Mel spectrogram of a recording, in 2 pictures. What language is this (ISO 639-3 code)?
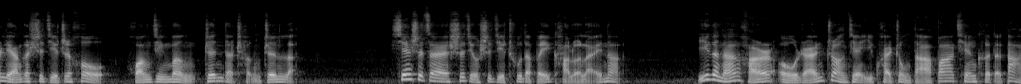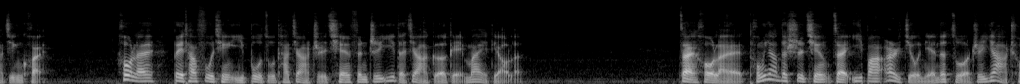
zho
